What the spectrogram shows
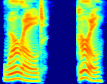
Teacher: The dark L creates that relaxed deep resonance native speakers have.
